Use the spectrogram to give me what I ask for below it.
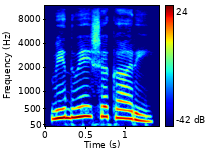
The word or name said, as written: ವಿದ್ವೇಷಕಾರಿ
